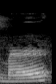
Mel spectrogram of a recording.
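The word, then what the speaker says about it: Miir: also the brand like m-i-i-r i believe it's pronounced just mer and i have a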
